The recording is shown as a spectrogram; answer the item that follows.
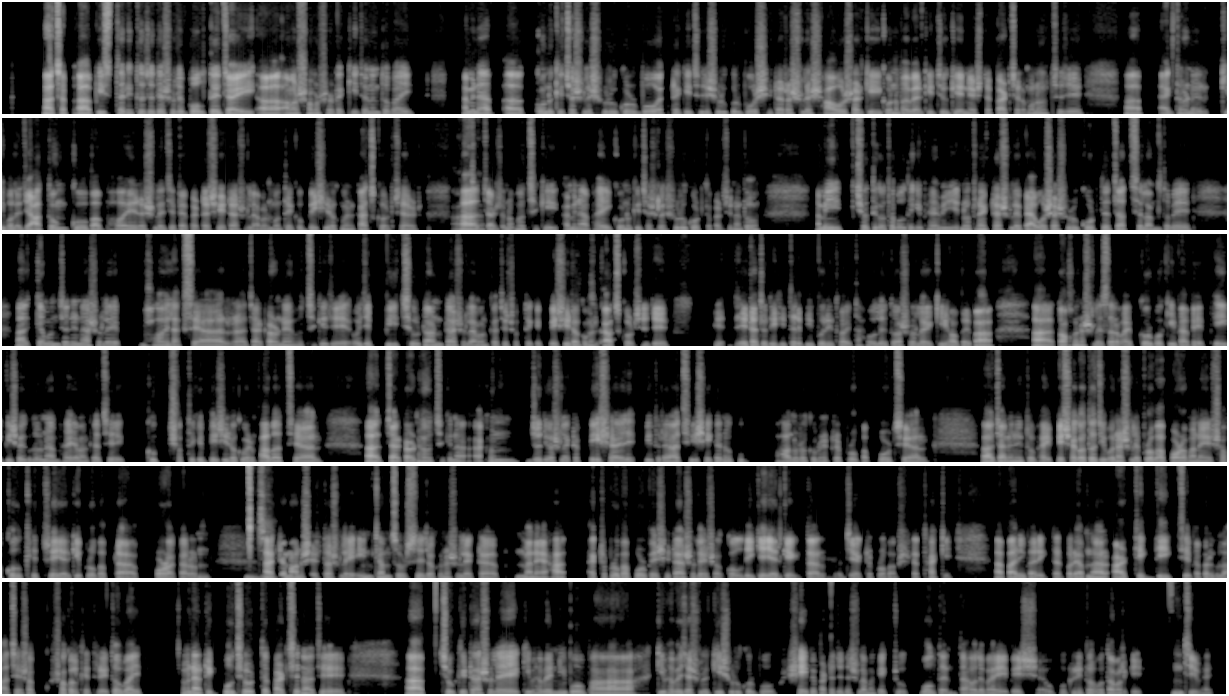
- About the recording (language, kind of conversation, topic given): Bengali, advice, আমি ব্যর্থতার পর আবার চেষ্টা করার সাহস কীভাবে জোগাড় করব?
- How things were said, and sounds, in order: in English: "survive"; tapping; in English: "income source"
